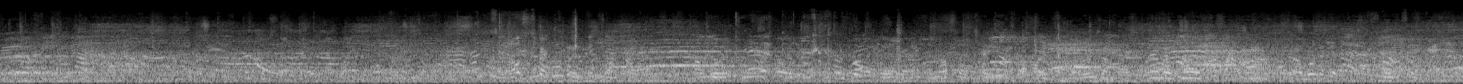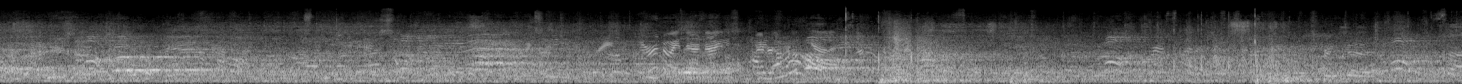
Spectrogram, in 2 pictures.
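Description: A crowd of voices murmurs and chatters throughout a large echoing arena.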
